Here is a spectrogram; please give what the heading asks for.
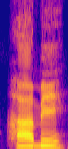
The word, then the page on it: haame: Apatani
